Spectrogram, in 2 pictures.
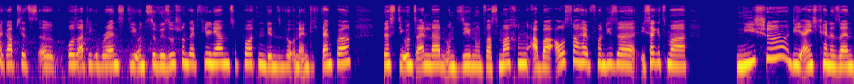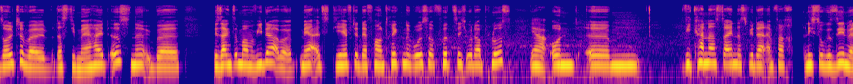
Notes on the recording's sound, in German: Ja, ihr hört’s - der Wiesn! In authentischster Paulanerzelt-Atmosphäre mit perfektem Blick aufs feiernde Publikum.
